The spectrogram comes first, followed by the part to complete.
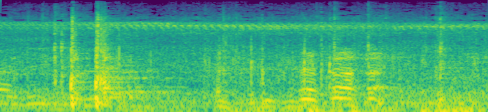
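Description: Low, brief voices, with a few sharp clicks in the first half second and a faint steady high-pitched tone.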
